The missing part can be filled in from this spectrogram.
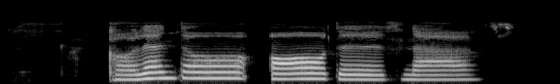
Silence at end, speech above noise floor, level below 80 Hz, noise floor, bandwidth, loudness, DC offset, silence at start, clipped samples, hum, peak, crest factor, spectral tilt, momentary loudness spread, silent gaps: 0.5 s; 41 dB; -68 dBFS; -58 dBFS; 7.6 kHz; -17 LUFS; under 0.1%; 1.1 s; under 0.1%; none; -2 dBFS; 16 dB; -5 dB/octave; 20 LU; none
